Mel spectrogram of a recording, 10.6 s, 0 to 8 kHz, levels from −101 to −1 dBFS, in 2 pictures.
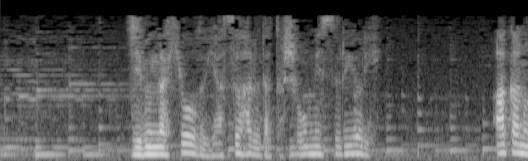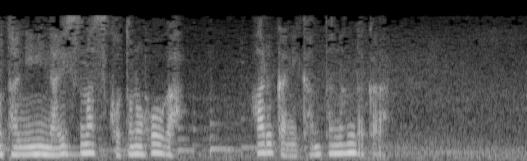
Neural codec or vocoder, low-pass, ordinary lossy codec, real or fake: none; 7.2 kHz; MP3, 24 kbps; real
